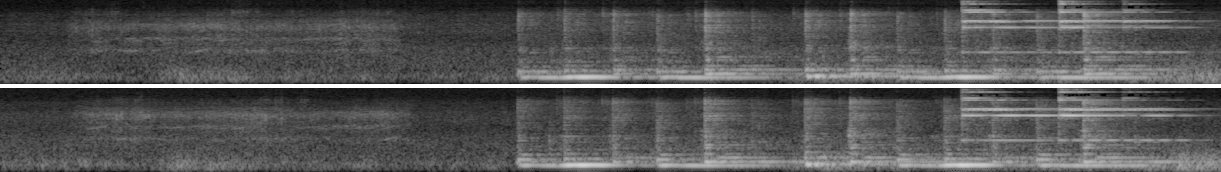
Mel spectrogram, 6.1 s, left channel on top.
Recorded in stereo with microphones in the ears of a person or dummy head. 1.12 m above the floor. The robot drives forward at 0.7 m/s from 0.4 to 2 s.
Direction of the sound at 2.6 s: 40° right (ahead or behind).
